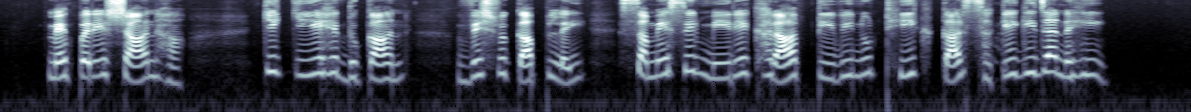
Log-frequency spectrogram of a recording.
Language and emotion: Punjabi, fearful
